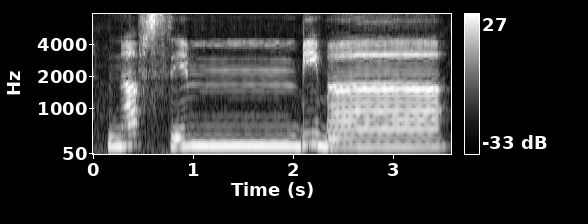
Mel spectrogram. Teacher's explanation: تو اس تنوین کی آواز کو میم میں بدل دیتے ہیں. اس قاعدے کو اقلاب کہتے ہیں.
